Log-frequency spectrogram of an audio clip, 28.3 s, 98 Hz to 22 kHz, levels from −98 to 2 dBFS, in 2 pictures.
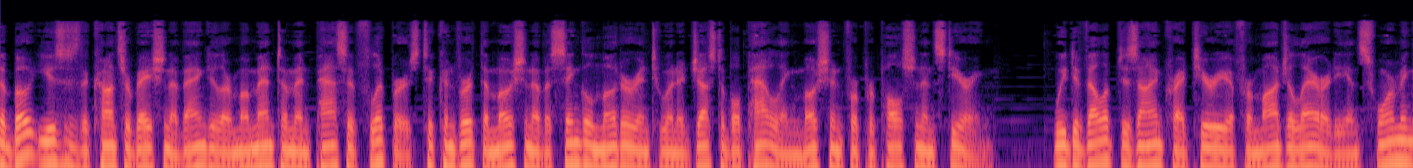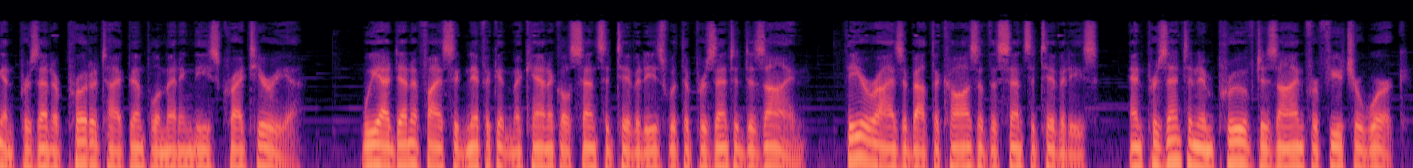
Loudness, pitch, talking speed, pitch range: -27 LUFS, 95 Hz, 140 wpm, 85-100 Hz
